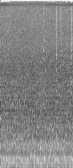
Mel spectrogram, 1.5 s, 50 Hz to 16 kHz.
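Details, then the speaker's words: Super Flow variable speed pool pump on 1.5-inch plumbing ramped to its maximum 3,450 rpm, drawing almost 10 amps and 2.27 kW at about 80–82 gpm: steady, even rushing whirr with a constant hum, no knocks or rattles; normal running at maximum speed. "I'm going to start it up and I'm going to ramp it all the way up to the maximum rpm three thousand four hundred and fifty rpm here we go"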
